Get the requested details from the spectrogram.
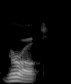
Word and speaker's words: Geralt: Yeah, Geralt. – Okay, because I don't know. You know, it's like GIF or JIF, like, you know, is it Geralt or Geralt? – I've been saying Geralt, so.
